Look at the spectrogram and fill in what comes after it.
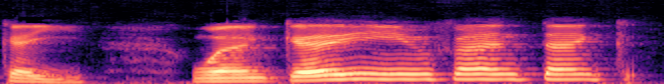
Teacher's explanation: Ada hamasnya di situ, bunyi anginnya.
